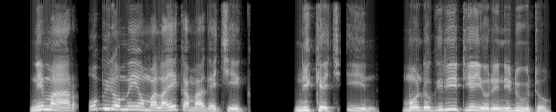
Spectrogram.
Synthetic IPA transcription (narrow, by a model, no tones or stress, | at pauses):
nɪmarobiɾomɪjɔmalaɪkamaɡɛt͡ʃɪk | niket͡ʃin | mondoɡiɾitjejoɾeniduto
